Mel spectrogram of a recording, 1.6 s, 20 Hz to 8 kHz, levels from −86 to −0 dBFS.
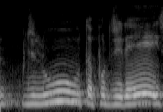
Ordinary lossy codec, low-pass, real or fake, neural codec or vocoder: none; 7.2 kHz; real; none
